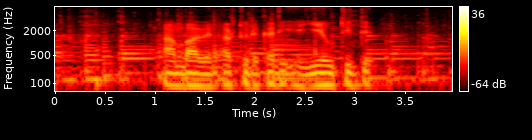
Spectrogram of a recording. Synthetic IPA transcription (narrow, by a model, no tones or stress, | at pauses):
hambaːwɛnaɾtudɛkadiɛjeːwtidːɛ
